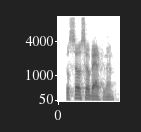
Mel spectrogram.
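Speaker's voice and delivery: dripping, heavily sarcastic tone. Talking about people who pretended they got hacked: heavily sarcastic. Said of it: "You feel the sarcasm in my voice".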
